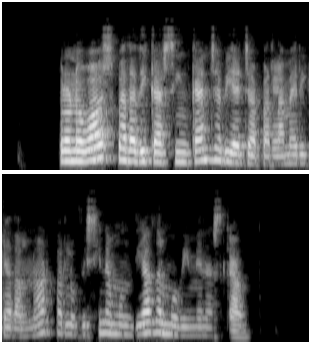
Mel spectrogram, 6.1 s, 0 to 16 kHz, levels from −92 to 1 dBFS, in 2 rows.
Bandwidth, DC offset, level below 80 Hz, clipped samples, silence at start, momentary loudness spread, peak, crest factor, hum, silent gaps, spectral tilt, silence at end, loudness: 9.2 kHz; under 0.1%; -72 dBFS; under 0.1%; 0.6 s; 17 LU; 0 dBFS; 18 dB; none; none; -5 dB/octave; 0.65 s; -18 LUFS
